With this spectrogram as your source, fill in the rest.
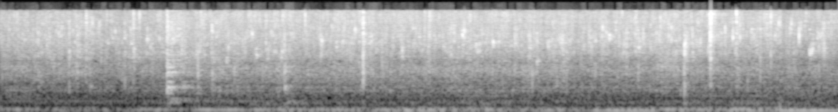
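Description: Large meatballs frying in a hot pan, a steady close sizzle and crackle, with a few soft clacks and scrapes as they are turned over.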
